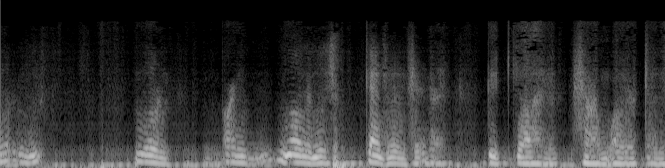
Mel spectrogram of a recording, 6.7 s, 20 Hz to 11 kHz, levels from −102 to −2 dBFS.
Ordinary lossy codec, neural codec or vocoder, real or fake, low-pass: MP3, 32 kbps; codec, 16 kHz, 0.5 kbps, FreqCodec, smaller model; fake; 7.2 kHz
